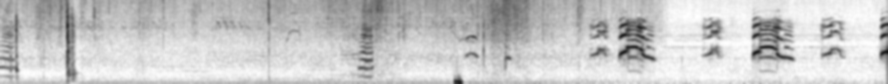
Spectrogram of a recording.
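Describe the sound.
Takahē calling: a run of loud, harsh, honking hoots fills the last few seconds after a quieter stretch with only a couple of soft knocks.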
